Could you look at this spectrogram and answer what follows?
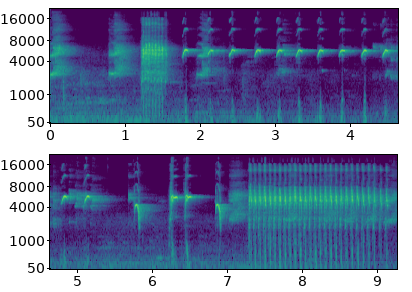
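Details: Cucak cungkok bulbul master song: a fast even run of about twelve thin high whistled notes, a few sharp chirps, then a long rapid buzzy trill.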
